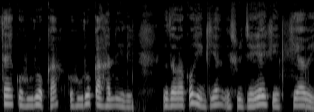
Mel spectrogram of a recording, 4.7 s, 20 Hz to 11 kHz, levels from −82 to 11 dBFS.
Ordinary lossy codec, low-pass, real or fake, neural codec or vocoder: none; none; real; none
